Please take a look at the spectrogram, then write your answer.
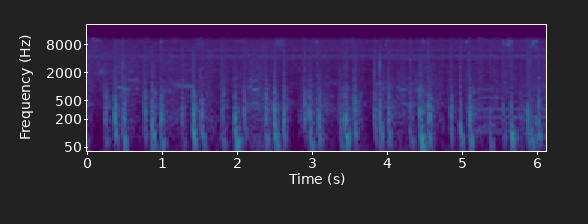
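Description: Horse hooves clip-clop in a quick, uneven rhythm, close and clear, with a brief whinny mixed in, in the video game Red Dead Redemption 2.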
